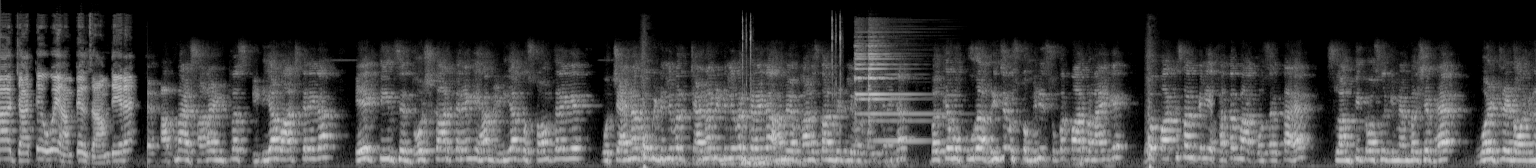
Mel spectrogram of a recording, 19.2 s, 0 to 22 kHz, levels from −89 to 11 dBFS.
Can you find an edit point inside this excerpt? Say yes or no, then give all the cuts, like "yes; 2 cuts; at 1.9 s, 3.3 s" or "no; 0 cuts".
yes; 1 cut; at 1.8 s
